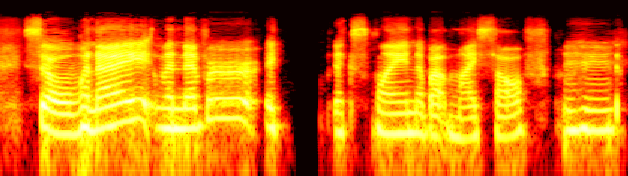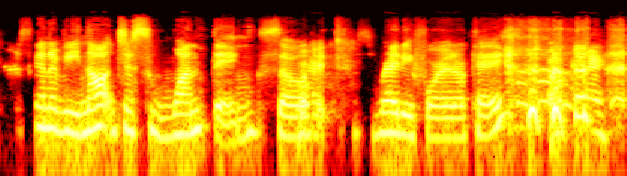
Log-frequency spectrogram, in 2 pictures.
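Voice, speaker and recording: A woman speaks in a Japanese accent at a fairly high pitch and a moderate pace. Her intonation is lively, and the sound is dry and close with no echo. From Japan, Yokohama. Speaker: podcast host and life coach. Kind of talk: casual interview.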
